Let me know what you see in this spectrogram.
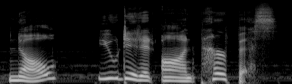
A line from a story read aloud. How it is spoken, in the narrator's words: said Seal angrily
